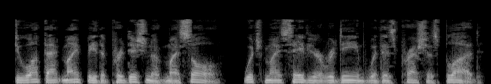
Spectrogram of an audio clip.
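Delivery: ordinary delivery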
